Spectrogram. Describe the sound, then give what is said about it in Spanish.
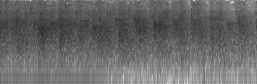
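An audience applauds the King of Kings and Lord of Lords, Jesus Christ, a dense wash of many hands clapping at a fairly even level for several seconds, with a faint low hum running underneath. “Dele un aplauso al Rey de Reyes y Señor de Señores.”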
